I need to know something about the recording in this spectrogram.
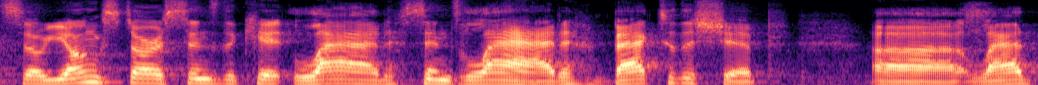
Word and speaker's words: Llahd: It's Lad. It's literally Lad. Oh my God! Wow. Like a young lad. But it's spelled LLAHD.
